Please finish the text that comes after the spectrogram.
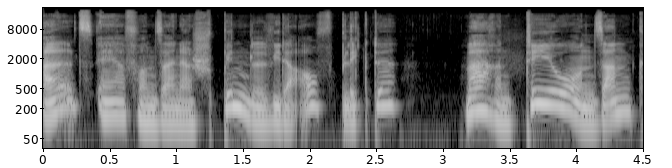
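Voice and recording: Someone reads aloud in a natural voice.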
